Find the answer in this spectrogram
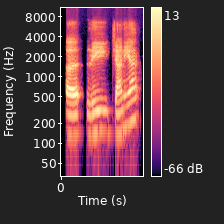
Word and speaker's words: Leigh Janiak: Yeah, because I suppose I'm kind of linking to that as well, and you might have to correct my pronunciation here, but Leigh Janiak, who directed it, is that right?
